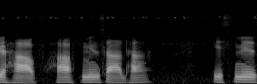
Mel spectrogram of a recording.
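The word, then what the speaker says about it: half: पर देखिए यहां पे एच ए एल एफ है तो एल के बाद ही तो एफ आ रहा है इसका मतलब एल साइलेंट हो जाएगा जब एल आपका साइलेंट हो जाएगा तो क्या पढ़ेंगे बताइए क्या पढ़ेंगे बताइए इसको तो इसमें आप लोग पढ़ेंगे एल साइलेंट तो इसको पढ़ेंगे हाफ हाफ मींस आधा इसमें से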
